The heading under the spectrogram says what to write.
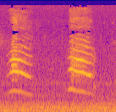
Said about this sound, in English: But Felix still mewed sadly all the way along the road until the car stopped.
